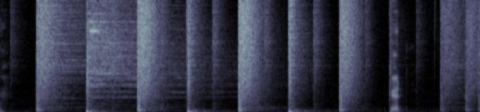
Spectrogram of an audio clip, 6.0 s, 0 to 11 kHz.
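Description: Drum loop playing back in Reason: kick and snare alternating, about one hit every 0.6 s. The snare is layered with a Kong snare sample triggered from the snare track by a Pulverizer follower whose threshold is being adjusted. The beat stops near the end.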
